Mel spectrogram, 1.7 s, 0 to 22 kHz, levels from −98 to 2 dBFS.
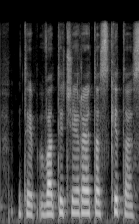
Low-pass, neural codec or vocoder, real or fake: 14.4 kHz; none; real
